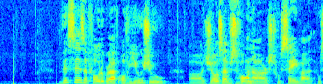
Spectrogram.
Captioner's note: non-english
